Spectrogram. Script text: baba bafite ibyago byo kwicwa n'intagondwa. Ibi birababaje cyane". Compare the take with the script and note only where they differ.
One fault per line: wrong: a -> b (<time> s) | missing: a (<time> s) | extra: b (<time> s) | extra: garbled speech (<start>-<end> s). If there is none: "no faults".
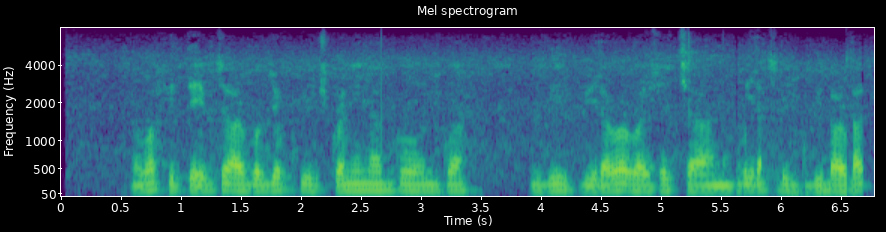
extra: garbled speech (5.6-6.7 s)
